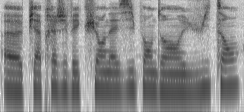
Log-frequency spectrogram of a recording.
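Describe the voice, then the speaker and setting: A woman from France hosting a casual interview, chatty and relaxed, asking long winding questions. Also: fairly low pitch, brisk. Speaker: interviewer, host.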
